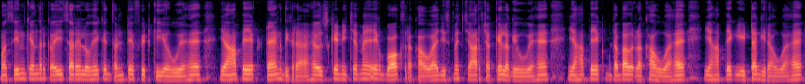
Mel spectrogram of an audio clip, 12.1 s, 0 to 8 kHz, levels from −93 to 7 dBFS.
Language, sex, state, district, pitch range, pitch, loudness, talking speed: Hindi, male, Jharkhand, Garhwa, 110-125 Hz, 115 Hz, -21 LUFS, 235 wpm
